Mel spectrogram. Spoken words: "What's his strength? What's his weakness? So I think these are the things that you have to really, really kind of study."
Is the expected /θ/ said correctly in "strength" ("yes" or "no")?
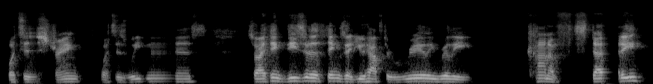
yes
